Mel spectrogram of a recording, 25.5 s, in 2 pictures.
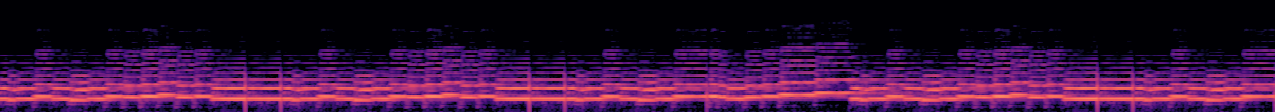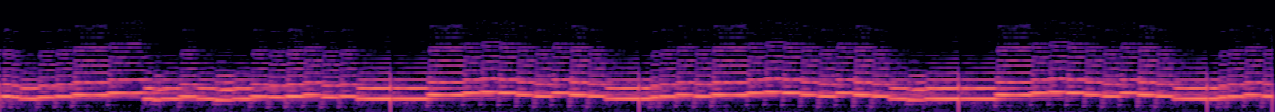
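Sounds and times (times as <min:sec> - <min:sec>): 
gavotte: 0:00.0 - 0:25.4.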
